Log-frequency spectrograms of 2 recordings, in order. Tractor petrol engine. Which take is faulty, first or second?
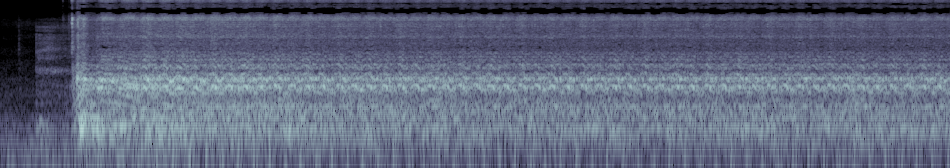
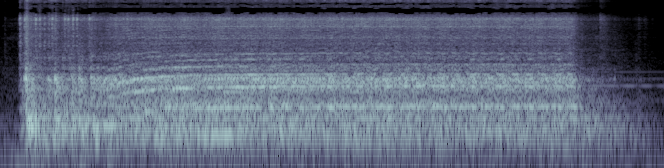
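first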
